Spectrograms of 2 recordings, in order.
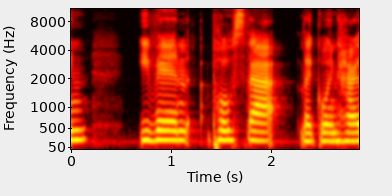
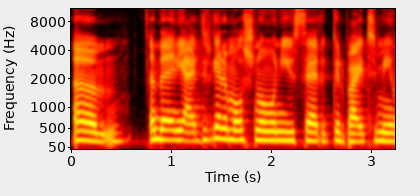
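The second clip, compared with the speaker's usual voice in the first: normal talking voice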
